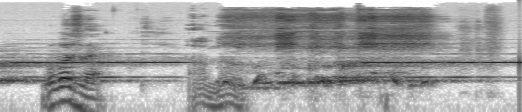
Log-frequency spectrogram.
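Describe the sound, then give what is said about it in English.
A Halloween sound effect played from a sound pad gives an eerie, wavering howl with sustained tones. It starts alone, then voices talk over and around it. “Oh, wait, I know what that sound was. It's our sound effects pad that we have for Halloween.”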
